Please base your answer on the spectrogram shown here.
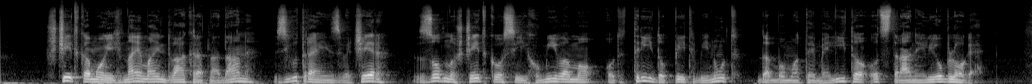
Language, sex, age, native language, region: Slovenian, male, 30-49, Slovenian, Savinja region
